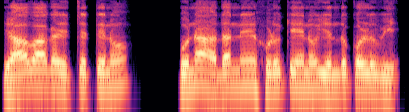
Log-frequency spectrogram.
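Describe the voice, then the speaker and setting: A man giving a measured, solemn reading of scripture. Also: fairly high pitch, fairly even intonation, no room sound, clean studio sound. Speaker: Bible reader.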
